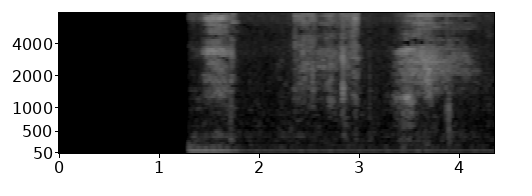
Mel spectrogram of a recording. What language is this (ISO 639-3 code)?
fas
